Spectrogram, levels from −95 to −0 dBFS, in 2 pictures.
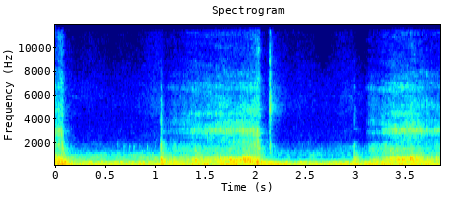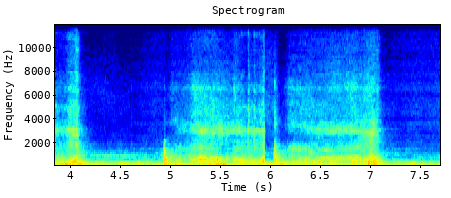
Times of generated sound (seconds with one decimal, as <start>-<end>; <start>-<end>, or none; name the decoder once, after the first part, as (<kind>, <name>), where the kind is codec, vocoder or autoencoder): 4.6-5.7 (codec, SNAC); 6.4-7.7

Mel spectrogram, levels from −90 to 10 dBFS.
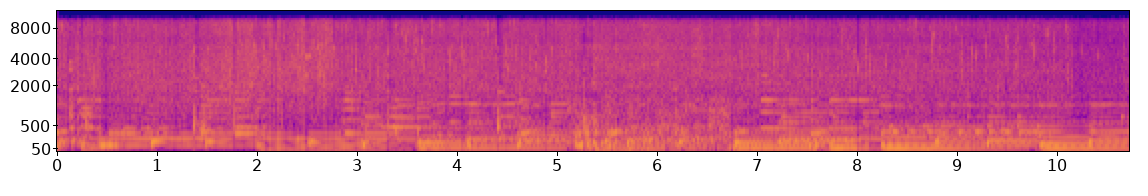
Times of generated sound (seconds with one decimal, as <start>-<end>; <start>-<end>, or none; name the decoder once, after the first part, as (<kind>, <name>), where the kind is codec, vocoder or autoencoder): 5.1-6.8 (codec, SNAC)

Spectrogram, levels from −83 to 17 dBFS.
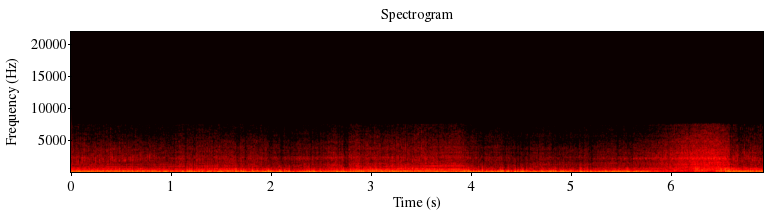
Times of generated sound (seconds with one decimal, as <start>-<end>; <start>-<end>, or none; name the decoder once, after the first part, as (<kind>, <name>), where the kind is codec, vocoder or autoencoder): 6.4-6.9 (vocoder, Vocos)

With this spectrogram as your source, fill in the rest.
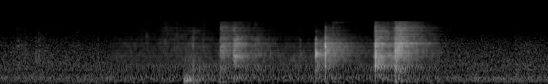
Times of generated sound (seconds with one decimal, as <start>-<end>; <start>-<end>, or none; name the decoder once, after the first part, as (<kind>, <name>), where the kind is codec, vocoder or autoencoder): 1.1-4.4 (vocoder, Vocos)

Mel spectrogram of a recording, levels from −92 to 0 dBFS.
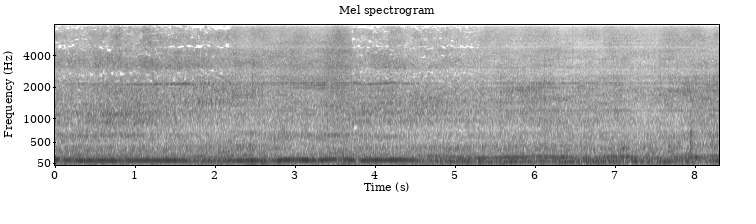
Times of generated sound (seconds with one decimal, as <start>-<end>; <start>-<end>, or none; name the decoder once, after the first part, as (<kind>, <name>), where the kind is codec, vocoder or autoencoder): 2.2-3.7 (codec, SNAC); 5.3-8.3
